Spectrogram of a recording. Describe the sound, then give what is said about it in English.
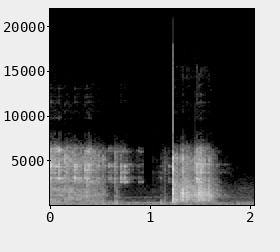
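Dice, dropped while being fetched for a roll, clatter across a hard surface, a bright rattling burst followed by a second louder cluster of sharp clicks before settling into quiet. “Let me find my dice.”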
